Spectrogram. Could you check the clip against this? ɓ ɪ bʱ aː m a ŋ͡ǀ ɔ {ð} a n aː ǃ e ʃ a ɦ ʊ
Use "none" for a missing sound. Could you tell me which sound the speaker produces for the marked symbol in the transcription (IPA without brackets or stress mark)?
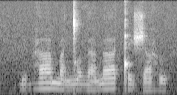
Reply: ð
